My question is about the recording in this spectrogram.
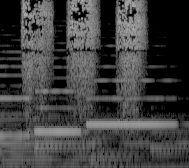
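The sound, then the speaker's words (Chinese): Three sharp, breathy hisses, each about half a second long and evenly spaced, as a father imitates a snake to teach a little girl at the zoo. Steady music plays underneath. “爸爸教黛西学小蛇。”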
